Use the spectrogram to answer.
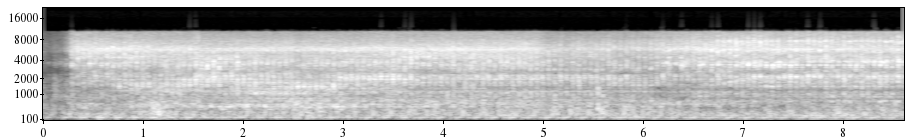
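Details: Dodge Intrepid at warm idle: a light, quick tick about three times a second, a top-end rattle; the rattle and a knock occur only when warm and it sounds new when cold; timing chain suspected, not confirmed.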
